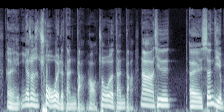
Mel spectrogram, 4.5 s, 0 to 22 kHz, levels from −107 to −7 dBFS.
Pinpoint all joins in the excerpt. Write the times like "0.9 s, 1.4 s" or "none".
2.7 s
